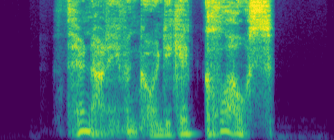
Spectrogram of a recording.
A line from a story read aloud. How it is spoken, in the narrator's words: breathed Rise, horrified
